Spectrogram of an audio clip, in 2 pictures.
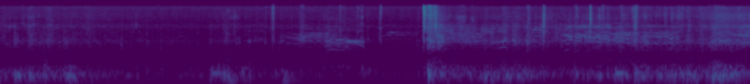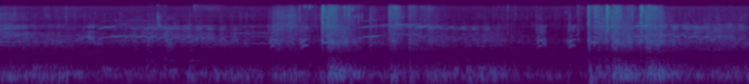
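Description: Horse hooves clop on a paved street.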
